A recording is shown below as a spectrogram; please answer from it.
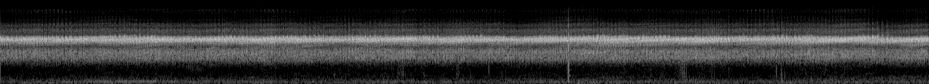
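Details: Chorus of western chorus frogs, Ojibway Park, Windsor, Ontario: countless overlapping shrill trills blend into a steady, buzzing high drone, with one brief faint click partway through.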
